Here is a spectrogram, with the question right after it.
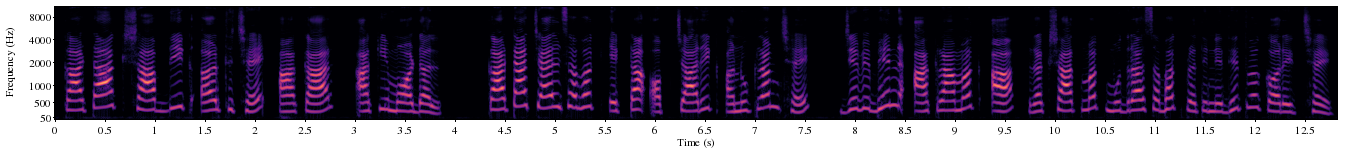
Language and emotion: Maithili, neutral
